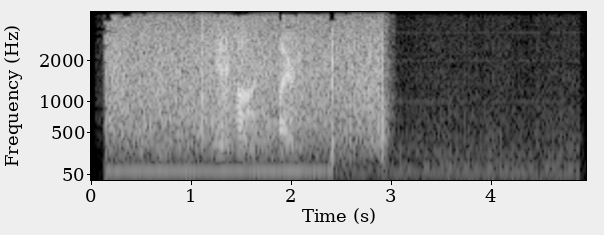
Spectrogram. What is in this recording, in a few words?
Fire Dispatch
